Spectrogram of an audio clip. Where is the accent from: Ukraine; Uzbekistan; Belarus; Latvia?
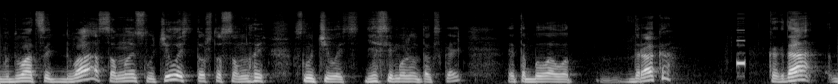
Uzbekistan; Tashkent; also born or lived in Saratov / Kazakhstan / Saint Petersburg; Смотри, я родился в Саратове.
